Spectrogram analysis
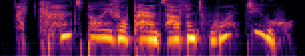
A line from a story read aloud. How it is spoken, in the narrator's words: she whispered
